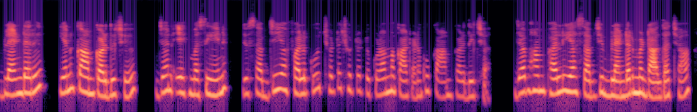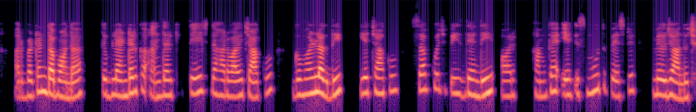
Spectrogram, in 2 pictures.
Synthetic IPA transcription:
blɛ̃ːɳɖəɾ | jenkaːmkɐɾd̪ut͡ʃʰə | d͡ʒɐneːkmɐsiːn | d͡ʒoːsɐb̚d͡ʒijapʰɐlkut͡ʃʰoːʈet͡ʃʰoːʈeʈʊkɽamẽkaːʈəɽ̃kukaːmkɐɾd̪it͡ʃʰɐ | d͡ʒɐbɦɐmpʰɐljasɐb̚d͡ʒiblɛ̃ːɳɖəɾmẽɖaːld̪at͡ʃʰa | ɔːɾbɐʈənd̪ɐbɔ̃ːnd̪a | t̪oblɛ̃ːɳɖəɾkeʔɐ̃nd̪əɾki̥t̪eːd͡ʒd̪aːɾʋaːlit͡ʃaːku | ɡʊməɳlɐɡd̪i | jet͡ʃaːku | sɐb̚kʊt͡ʃʰpiːsd̪ẽːnd̪iɔːɾ | hɐmkeʔeːkɪsmuːt̪peːsʈ | mɪld͡ʒãːnd̪ut͡ʃʰ

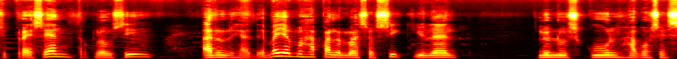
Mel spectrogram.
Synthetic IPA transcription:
ipɾese̞nto̞̰klawsiŋ | a̰ɾinɾiɦatḛbajomaɦapalamaso̞sikjunan | luluskulɦabo̞ses

